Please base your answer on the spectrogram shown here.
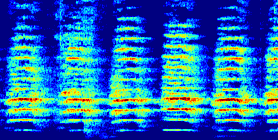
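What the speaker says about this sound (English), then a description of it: "I have a house full of parrots" Parrots in a house squawk in a run of about six loud, repeated harsh calls, close by and evenly spaced, with no voices.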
